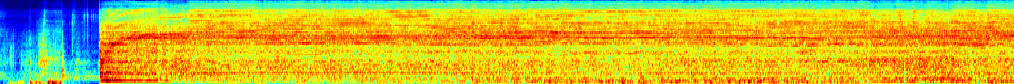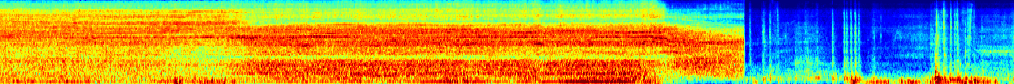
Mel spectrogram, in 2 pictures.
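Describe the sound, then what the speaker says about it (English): Circular saw slicing through a board outdoors, a loud continuous whine lasting about twenty seconds that starts abruptly and stops sharply, followed by faint handling noises. "I've never cut this stuff before, so hopefully it cuts okay with a circular saw"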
